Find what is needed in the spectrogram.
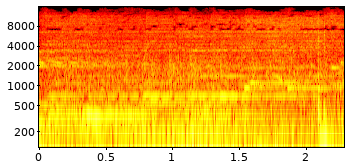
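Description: Live band playing a short musical sting: a falling pitch glide at the start, then held chords, with a higher note entering near the end.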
